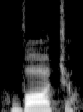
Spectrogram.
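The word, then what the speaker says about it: watch: ए टी सी एच वाच ठीक है इसमें टी की आवाज नहीं है टी साइलेंट है वाच ठीक है वाच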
